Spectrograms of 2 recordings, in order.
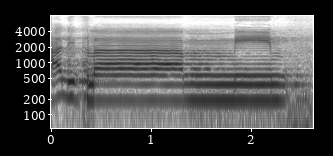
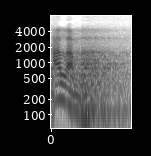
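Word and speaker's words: أَلَمْ: Jadi kenapa di Al-Baqarah itu bacanya alif lam mim, sementara di surat Al-Fil tadi bacanya alam. Dari mana itu terjadi? Karena baris itu dari mana? Dari riwayat. Sahabat meriwayatkan kepada kita di surat Al-Baqarah cara bacanya alif lam mim, bukan alam. Sementara di surat Al-Fil itu bacanya alam, bukan alif lam mim.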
